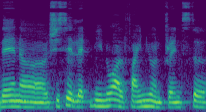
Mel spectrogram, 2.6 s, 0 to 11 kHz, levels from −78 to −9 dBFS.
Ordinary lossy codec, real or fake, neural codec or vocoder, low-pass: none; real; none; none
